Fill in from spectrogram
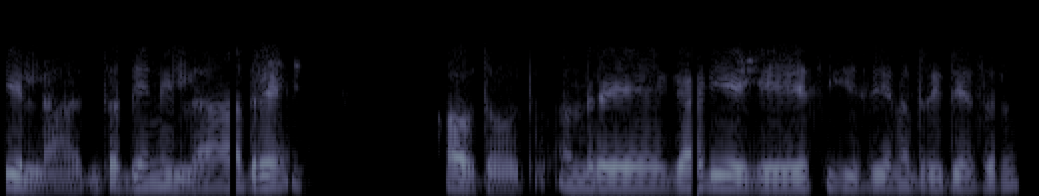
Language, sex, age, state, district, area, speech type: Kannada, male, 45-60, Karnataka, Udupi, rural, conversation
